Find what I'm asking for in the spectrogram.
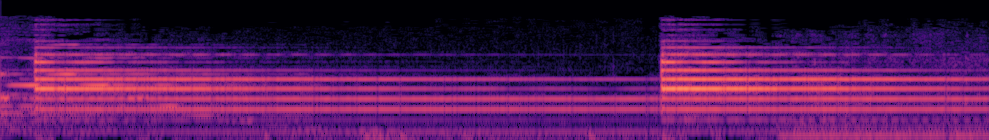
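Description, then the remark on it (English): Two resonant strikes of the University of Detroit tower chimes, one at the start and another about three seconds later, each ringing out with rich sustained overtones that slowly decay, clear with no voices. “The University of Detroit Tower chimes ring in another session of Ask the Professor”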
